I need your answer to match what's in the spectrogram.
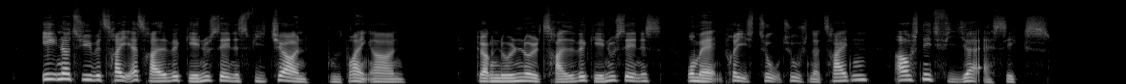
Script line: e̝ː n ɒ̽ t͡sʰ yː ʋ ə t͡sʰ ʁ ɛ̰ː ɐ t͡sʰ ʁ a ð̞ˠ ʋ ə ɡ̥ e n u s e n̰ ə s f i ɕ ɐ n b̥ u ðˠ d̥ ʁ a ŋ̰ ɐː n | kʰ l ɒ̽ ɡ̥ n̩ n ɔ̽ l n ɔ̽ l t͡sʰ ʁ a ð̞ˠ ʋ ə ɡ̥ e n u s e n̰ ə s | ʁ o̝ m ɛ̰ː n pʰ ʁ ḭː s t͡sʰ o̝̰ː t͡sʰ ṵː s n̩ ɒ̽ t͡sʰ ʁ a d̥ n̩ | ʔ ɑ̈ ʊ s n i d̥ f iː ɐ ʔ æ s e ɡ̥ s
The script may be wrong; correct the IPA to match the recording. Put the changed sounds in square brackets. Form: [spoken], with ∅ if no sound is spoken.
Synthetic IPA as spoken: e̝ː n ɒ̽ t͡sʰ yː ʋ ə t͡sʰ ʁ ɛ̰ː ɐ t͡sʰ ʁ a ð̞ˠ ʋ ə ɡ̥ e n u s e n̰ ə s f i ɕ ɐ n b̥ u ðˠ [b̥] ʁ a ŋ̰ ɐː n | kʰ l ɒ̽ ɡ̥ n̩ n ɔ̽ l n ɔ̽ l t͡sʰ ʁ a ð̞ˠ ʋ ə ɡ̥ e n u s e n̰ ə s | ʁ o̝ m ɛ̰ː n pʰ ʁ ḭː s t͡sʰ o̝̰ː t͡sʰ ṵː s n̩ ɒ̽ t͡sʰ ʁ a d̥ n̩ | ʔ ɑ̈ ʊ s n i d̥ f iː ɐ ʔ æ s e ɡ̥ s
